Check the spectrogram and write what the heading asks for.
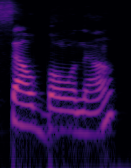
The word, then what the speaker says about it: Sawubona: So the name of the group is Salbona, Afrocentric Circle of Support. And yes, I know that's a mouthful, but there's a reason behind that. So Salbona is spelled Sawubona.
